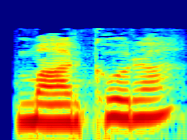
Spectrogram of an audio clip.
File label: "maarkhora", Punjabi; ਮਾਰਖੋਰਾ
